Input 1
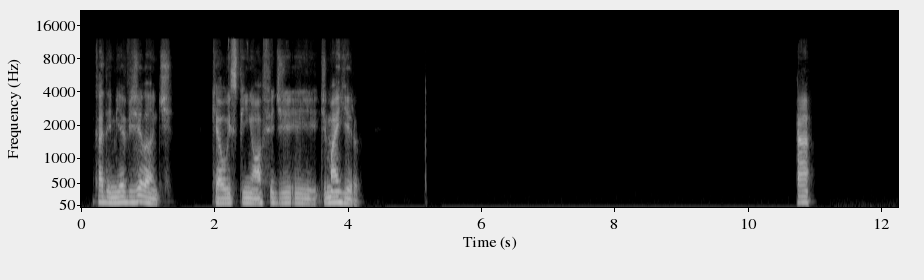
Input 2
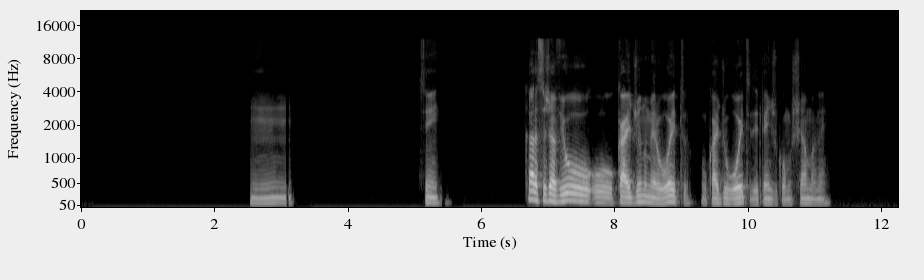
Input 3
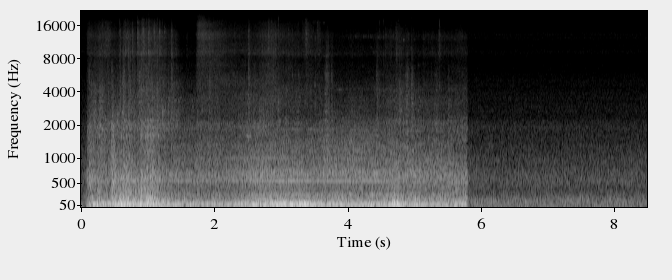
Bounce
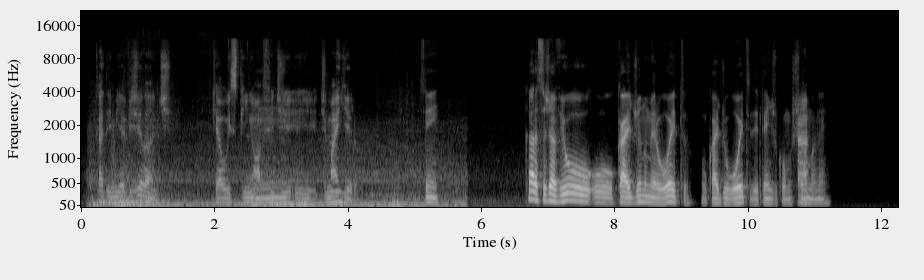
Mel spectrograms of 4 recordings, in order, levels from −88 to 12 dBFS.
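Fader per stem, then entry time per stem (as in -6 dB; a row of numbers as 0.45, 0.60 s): -11.5, -2.0, -17.5 dB; 0.00, 0.00, 0.00 s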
